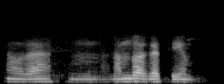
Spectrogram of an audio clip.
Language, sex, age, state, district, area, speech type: Kannada, male, 18-30, Karnataka, Gadag, rural, conversation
